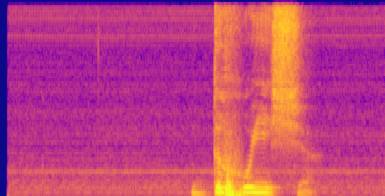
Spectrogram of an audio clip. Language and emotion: Russian, neutral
